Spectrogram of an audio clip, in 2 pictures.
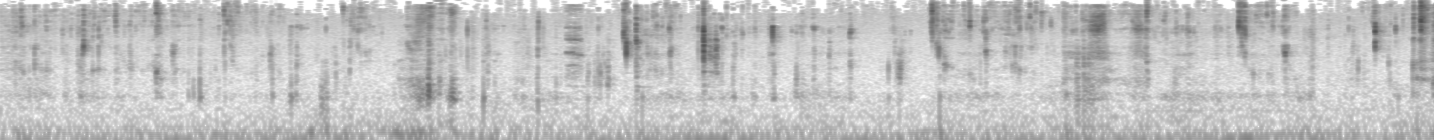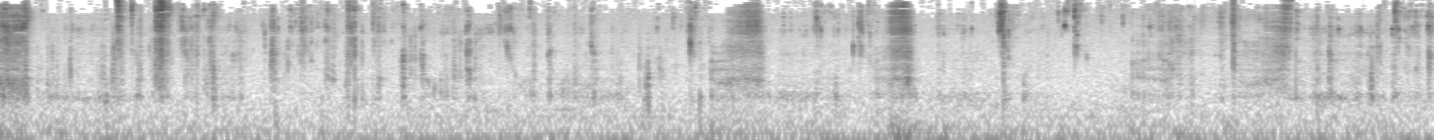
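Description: Close-miked mouth sounds of eating beef meatballs and noodles in broth: wet chewing and biting with irregular sharp clicks, and a longer slurp of noodles about halfway through.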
